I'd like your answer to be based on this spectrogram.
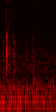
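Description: Keys tapped on a computer keyboard, including the tab key, a few soft close clicks with one sharper strike near the start, otherwise quiet.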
